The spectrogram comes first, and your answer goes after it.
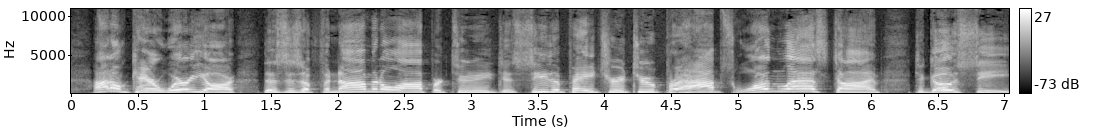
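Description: In a dry, close sound with no echo, a man with an extremely high pitch uses a raised, projected voice, a bright, sharp tone and lively intonation at a moderate pace. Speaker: podcast host. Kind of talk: casual chat. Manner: animated.

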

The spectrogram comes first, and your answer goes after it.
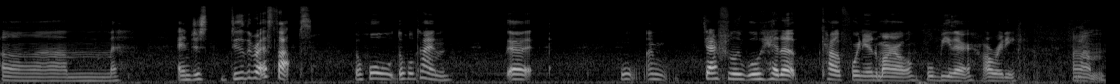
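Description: The sound is dry with no echo, with light background noise. A woman speaks at a moderate pace with ordinary pitch variation. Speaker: RV traveler vlogger. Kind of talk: casual vlog chat. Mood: relaxed, cheerful. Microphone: phone near.

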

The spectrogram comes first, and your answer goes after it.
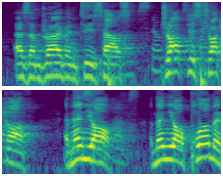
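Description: A man's high voice moves at a moderate pace, its pitch varying in an ordinary way. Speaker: church pastor co-host. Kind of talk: casual live-stream chat. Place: home room. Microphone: studio mic.

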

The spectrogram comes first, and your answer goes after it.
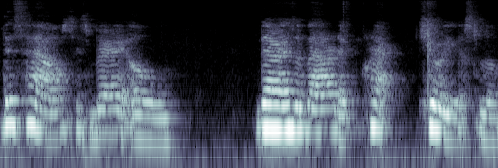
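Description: Fairly slow speech with audible room echo. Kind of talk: literary reading. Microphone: old recording.

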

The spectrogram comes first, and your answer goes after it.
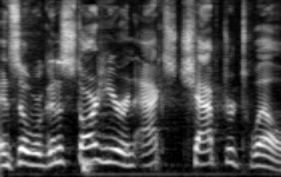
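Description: Over music in the background, a man with a high pitch talks at a moderate pace. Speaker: pastor leading Bible study. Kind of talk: sermon. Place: church.

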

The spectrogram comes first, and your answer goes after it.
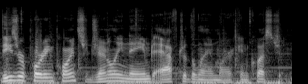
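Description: A man talks while faint music sounds in the background. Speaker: air traffic control instructor. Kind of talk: tutorial. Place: studio. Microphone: lapel.

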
